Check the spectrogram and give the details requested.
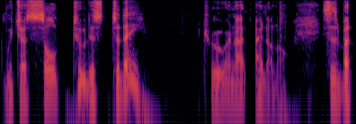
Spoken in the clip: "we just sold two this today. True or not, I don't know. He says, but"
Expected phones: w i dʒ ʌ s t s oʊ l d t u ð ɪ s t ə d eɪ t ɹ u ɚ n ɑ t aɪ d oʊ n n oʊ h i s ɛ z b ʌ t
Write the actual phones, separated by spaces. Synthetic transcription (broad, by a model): w i dʒ ʌ s t s oʊ l d t u ð ɪ s t ə d eɪ t ɹ u ɚ n ɑ t aɪ d oʊ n n oʊ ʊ s ɛ z b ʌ t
